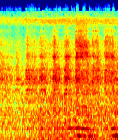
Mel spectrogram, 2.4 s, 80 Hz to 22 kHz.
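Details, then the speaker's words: 1998 Honda Accord EX 4-cylinder idling with a steady whine over heavy hiss. The power steering fluid level is full, so the power steering pump is bad and is being replaced. "turn of this year we'll hear that pump whining that means power steering pump and bats got plenty of fluid in it the pump is bad"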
